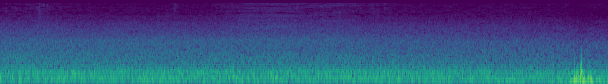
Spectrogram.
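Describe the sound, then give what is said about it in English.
Ocean surf at a surfing beach with big waves as the tide comes in: a steady, broad rushing wash with some wind buffeting and a brief thump near the end. “there's a couple surfers right now going out to the beach because there's some nice big waves coming up right now. The tide's coming in.”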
